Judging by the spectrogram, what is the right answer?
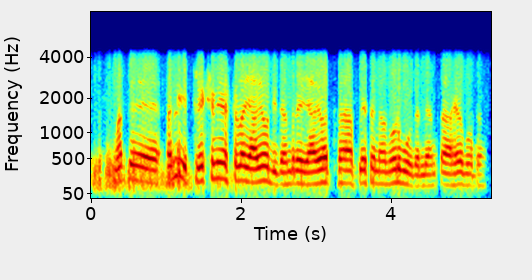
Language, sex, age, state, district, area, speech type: Kannada, male, 18-30, Karnataka, Uttara Kannada, rural, conversation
